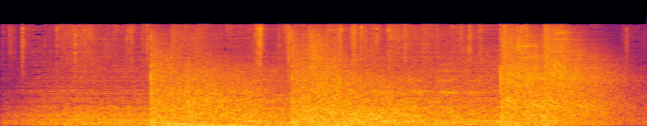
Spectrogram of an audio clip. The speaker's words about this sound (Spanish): Andrea, esposas doradas en mano, pierde el arma y recibe un disparo.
